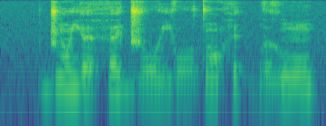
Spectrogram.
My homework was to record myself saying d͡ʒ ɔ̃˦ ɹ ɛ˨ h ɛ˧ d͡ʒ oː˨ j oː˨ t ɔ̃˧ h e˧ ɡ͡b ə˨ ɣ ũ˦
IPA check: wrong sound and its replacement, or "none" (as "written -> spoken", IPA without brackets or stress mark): ɹ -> j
